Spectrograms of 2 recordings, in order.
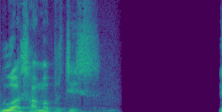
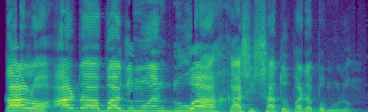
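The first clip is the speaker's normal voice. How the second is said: eager son explaining; 10 semitones higher, 11 dB louder than usual. Retold or imitated.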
